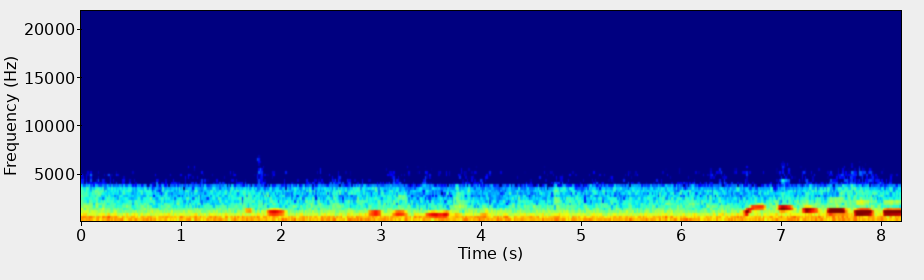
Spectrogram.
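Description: A person whistling a short tune: a few scattered notes, then near the end a quick upward note followed by a run of descending notes, the loudest part. A steady background hum runs underneath.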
